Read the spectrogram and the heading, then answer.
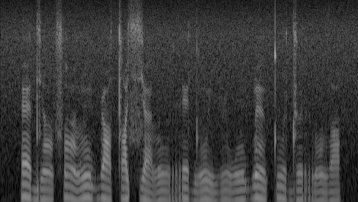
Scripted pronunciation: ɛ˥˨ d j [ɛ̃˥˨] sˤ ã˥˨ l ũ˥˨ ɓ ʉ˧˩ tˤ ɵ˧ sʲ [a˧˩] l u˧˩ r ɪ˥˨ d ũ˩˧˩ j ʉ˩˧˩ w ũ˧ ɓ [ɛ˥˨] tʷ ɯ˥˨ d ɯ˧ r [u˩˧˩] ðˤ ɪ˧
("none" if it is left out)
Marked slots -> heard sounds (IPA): ɛ̃˧˩, a˧˩, ɛ̃˥˨, ũ˩˧˩

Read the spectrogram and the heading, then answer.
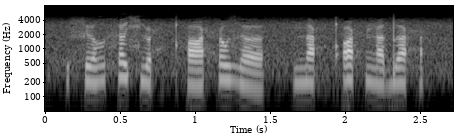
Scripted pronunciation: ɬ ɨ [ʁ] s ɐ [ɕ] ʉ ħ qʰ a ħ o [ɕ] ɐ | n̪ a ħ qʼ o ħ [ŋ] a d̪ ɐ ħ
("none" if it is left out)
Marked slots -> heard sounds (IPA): ʁ, ɕ, z, ŋ

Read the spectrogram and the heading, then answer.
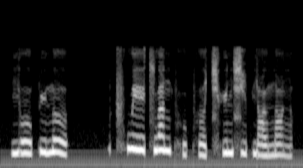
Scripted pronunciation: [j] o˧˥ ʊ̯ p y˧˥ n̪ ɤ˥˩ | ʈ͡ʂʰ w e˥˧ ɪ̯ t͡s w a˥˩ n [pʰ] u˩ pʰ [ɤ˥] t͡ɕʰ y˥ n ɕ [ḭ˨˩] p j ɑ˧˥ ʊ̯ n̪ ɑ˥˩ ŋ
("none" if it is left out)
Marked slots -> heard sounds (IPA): j, pʰ, ɤ˨˩, i˧˥

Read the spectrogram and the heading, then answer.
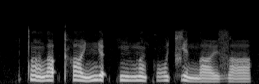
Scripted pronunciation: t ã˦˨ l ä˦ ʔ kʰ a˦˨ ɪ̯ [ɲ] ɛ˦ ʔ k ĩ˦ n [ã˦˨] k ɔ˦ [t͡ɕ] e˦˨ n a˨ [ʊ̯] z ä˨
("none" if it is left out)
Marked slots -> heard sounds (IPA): ɲ, ã˦˨, t͡ɕ, ɪ̯

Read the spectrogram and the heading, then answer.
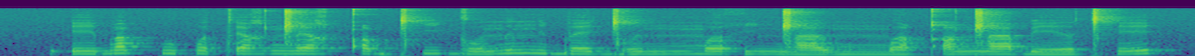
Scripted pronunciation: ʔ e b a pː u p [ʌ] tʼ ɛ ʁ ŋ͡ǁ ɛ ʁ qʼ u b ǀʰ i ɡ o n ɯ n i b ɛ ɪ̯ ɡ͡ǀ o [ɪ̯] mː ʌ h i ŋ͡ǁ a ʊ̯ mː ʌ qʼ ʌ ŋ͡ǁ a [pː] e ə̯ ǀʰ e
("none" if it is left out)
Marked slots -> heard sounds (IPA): ʌ, ɪ̯, ɓ

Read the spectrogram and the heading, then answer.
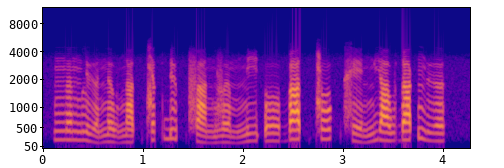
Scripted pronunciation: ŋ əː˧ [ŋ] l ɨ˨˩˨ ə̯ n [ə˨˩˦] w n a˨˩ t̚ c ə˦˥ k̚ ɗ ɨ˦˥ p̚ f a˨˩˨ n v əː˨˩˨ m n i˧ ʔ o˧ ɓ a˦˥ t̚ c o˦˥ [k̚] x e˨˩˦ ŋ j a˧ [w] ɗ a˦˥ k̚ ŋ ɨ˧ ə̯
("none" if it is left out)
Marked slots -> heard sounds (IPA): ŋ, ə˨˩˨, k̚, w

